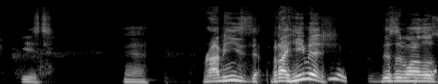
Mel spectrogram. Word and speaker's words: Brahimaj: Brahimaj. Jeez. Yeah. Ramiz Brahimaj.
